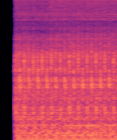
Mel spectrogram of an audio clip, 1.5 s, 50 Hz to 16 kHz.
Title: Range rover classic 3.5 v8 engine knock....video after 10secs.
